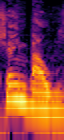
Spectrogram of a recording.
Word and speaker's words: Sheinbaum: si el Estado de México y Claudia Sheinbaum ¿Claudia qué? Seimano, ¿cómo es? Seimbaum. Seimbaum.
